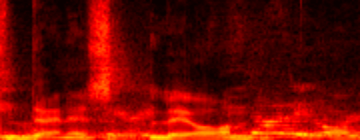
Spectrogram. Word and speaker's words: León: My name is Dennis LEÓN, L-E-O-N. I normally tell them because people tend to pronounce it Leon.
